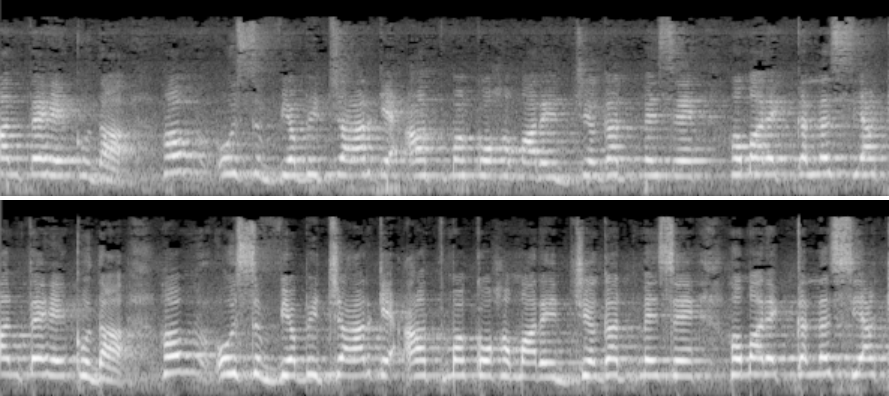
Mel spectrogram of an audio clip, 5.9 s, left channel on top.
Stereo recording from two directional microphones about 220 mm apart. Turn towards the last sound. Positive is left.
turn(degrees=-45)  # may be behind; listen again after turning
